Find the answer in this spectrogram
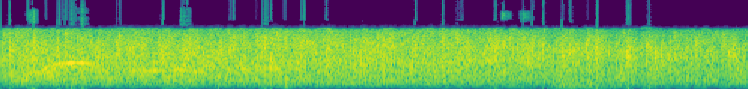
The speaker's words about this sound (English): But a big round of applause for our judges today,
